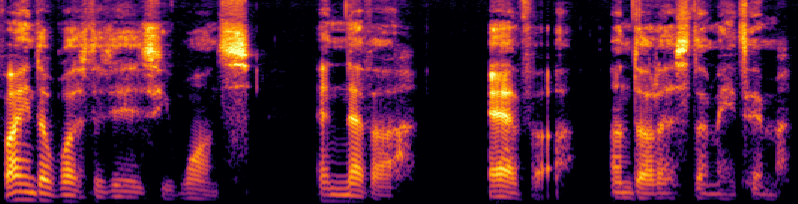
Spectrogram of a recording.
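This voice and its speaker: A man acts out a guarded Irish werewolf alpha for an audio drama. His voice sits deep in the register and is recorded dry. He chooses his words deliberately and gravely, like a seasoned pack leader. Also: fairly bright tone, no echo, heavily acted. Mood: stern, advising. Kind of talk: audio roleplay acting.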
